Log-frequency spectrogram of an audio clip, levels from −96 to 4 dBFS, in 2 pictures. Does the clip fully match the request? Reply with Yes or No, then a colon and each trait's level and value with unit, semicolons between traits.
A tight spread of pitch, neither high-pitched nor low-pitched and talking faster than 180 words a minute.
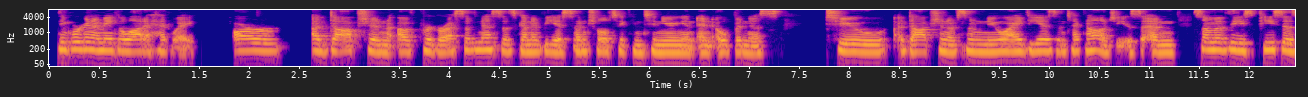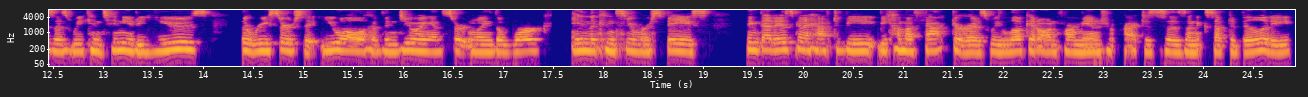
Yes: narrow, 2.2 semitones; medium, 170 Hz; average, 190 wpm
